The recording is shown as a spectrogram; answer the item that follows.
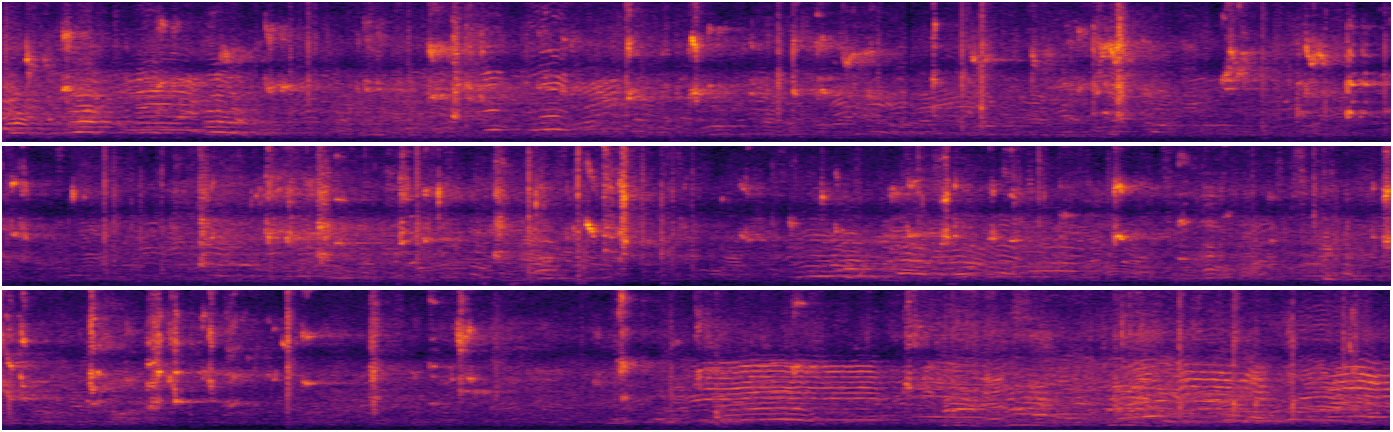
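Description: A basketball dribbled and bouncing on a hardwood gym floor during live play, with crowd and player voices and shouts throughout. A steady low hum runs underneath.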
